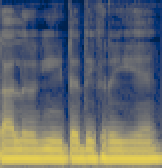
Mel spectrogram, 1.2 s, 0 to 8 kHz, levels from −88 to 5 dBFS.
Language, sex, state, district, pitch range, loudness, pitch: Hindi, male, Chhattisgarh, Bastar, 115-120 Hz, -9 LUFS, 120 Hz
